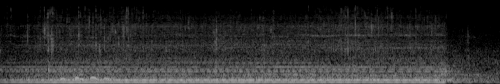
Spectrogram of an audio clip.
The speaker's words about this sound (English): Let's mince away then. I can only apologize here because the sound of haggis mix going through a mincer might be the most unpleasant sound I've ever recorded.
